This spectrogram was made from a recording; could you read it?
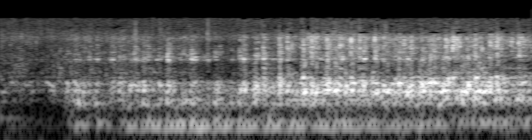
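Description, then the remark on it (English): A small boat motor is started while the boat is held in the surf; it catches and settles into a steady, rattling drone, fairly loud, with a busy buzzing texture that continues to the end. “Hold it into the surf till he gets the motor started.”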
